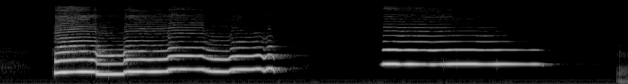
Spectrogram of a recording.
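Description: Xaphoon, a single-reed pocket sax, playing a quick run of notes that climbs after an opening dip, then, after a short pause, one long held higher note.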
